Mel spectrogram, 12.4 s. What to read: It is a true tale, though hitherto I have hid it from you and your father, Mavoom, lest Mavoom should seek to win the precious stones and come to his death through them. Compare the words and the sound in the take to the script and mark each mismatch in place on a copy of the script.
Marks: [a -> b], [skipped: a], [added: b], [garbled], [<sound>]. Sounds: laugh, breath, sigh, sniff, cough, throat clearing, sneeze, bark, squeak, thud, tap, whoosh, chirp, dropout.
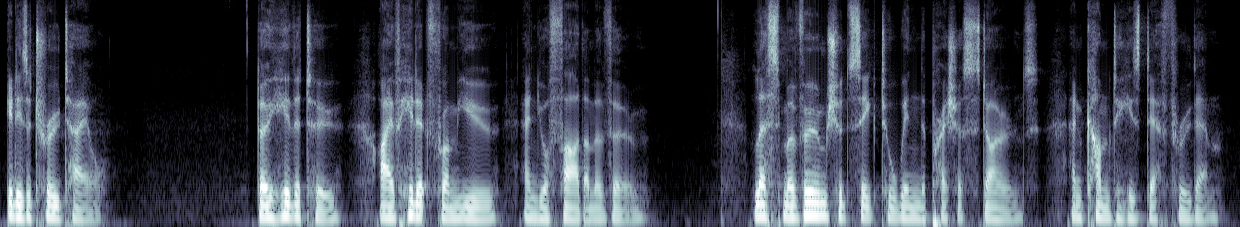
It is a true tale, though hitherto I have hid it from you and your father, Mavoom, lest Mavoom should seek to win the precious stones and come to his death through them.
